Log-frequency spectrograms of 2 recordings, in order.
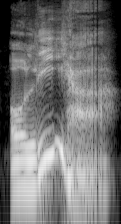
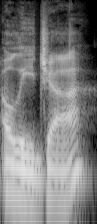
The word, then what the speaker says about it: Olija: to be talking about oliha not olija as I probably pronounced that in the last episode but is oliha by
